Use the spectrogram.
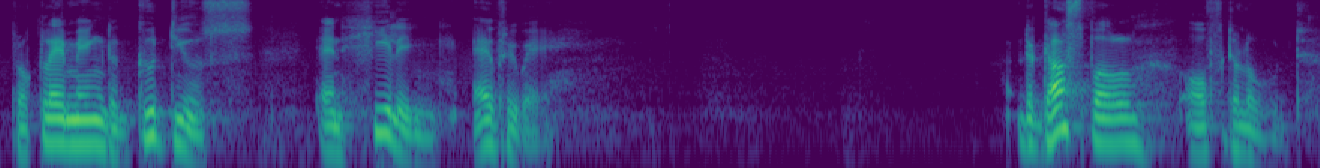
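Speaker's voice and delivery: Gospel proclamation. Acted. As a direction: proclaim it to the whole congregation.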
